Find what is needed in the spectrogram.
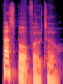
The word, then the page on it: passport photo: British English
